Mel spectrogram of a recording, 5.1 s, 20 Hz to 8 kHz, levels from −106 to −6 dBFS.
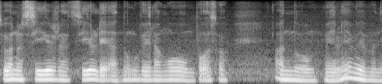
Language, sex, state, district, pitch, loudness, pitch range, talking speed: Mizo, male, Mizoram, Aizawl, 120 Hz, -17 LUFS, 115-130 Hz, 200 wpm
